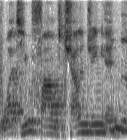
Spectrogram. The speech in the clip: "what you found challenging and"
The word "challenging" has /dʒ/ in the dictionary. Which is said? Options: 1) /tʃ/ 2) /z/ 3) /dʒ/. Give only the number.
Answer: 3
